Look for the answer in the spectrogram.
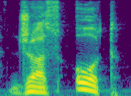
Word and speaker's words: Jazz Hot: Французы произносят «Jazz Hot».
